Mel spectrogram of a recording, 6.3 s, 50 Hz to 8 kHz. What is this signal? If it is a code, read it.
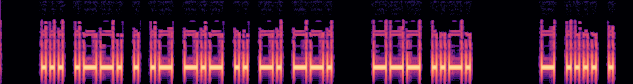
Morse code, heard as a keyed tone, about 28 wpm, 650 Hz. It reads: SPEAKING OF THE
